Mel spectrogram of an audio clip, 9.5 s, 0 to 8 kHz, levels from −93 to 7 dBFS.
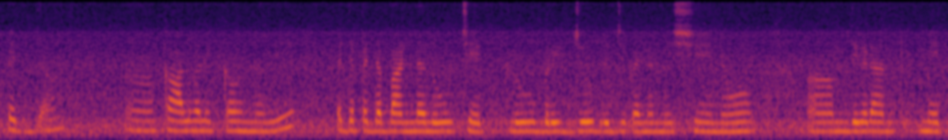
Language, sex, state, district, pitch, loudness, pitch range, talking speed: Telugu, female, Telangana, Karimnagar, 195 Hz, -32 LUFS, 195-205 Hz, 95 wpm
